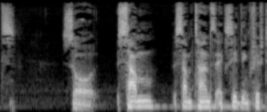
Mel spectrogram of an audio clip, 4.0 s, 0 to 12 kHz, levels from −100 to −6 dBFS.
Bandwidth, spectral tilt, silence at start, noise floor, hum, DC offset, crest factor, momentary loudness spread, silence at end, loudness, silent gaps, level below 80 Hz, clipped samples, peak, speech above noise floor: 11.5 kHz; -4 dB/octave; 0 s; -73 dBFS; none; under 0.1%; 22 dB; 14 LU; 0 s; -28 LUFS; none; -60 dBFS; under 0.1%; -6 dBFS; 46 dB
